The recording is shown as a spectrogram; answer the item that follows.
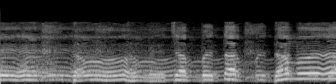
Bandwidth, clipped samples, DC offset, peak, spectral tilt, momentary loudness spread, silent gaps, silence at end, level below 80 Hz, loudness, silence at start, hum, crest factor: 7.8 kHz; under 0.1%; under 0.1%; -2 dBFS; -5.5 dB/octave; 5 LU; none; 0 s; -66 dBFS; -18 LUFS; 0 s; none; 16 dB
